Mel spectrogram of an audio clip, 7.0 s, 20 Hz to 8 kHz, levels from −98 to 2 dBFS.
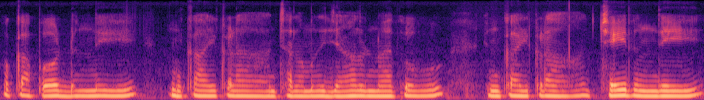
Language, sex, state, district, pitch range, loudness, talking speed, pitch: Telugu, male, Andhra Pradesh, Annamaya, 150-160 Hz, -17 LUFS, 100 wpm, 155 Hz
